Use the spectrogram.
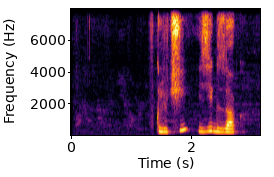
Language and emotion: Russian, neutral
